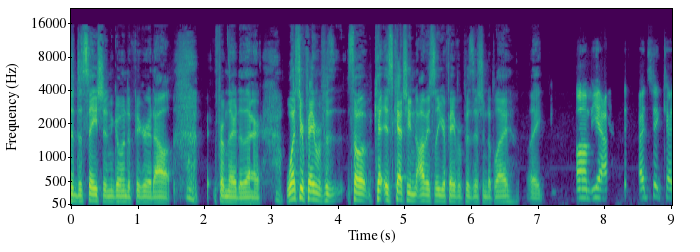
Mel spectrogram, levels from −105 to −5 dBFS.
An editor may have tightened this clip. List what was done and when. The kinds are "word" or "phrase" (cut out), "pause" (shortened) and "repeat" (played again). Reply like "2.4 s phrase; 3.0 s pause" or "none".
none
